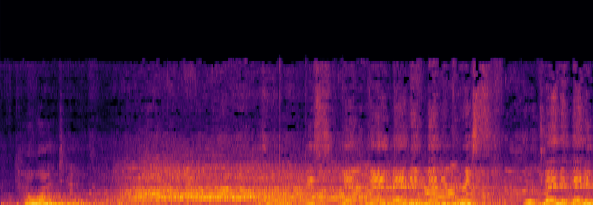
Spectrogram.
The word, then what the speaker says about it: Toronto: Toronto Toronto oh somebody somebody told me that Toronto the pronunciation is Toronto many many bre many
